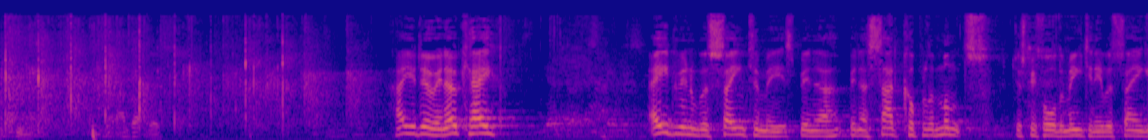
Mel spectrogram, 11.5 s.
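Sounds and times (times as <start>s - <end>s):
audience applause: 0.0s - 3.7s
speech: 4.0s - 5.1s, 6.5s - 11.4s.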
